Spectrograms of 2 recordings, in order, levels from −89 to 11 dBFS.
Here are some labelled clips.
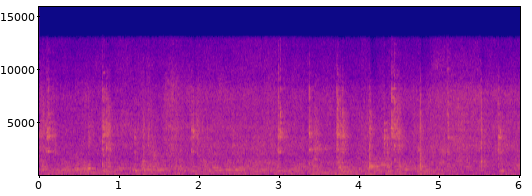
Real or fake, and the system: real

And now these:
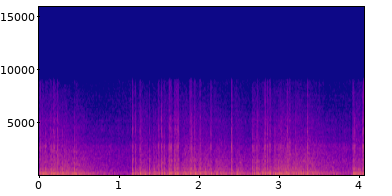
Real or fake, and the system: fake, vocoder, Vocos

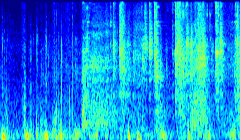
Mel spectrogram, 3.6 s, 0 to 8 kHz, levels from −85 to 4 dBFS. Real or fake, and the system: real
